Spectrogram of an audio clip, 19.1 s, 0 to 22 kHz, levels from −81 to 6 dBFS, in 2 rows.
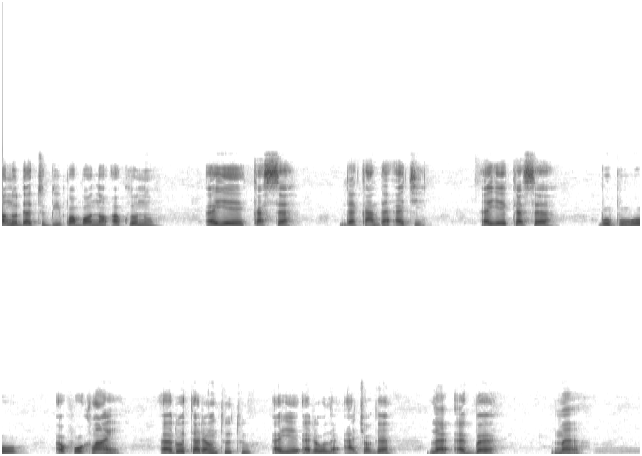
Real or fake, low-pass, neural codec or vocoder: real; 7.2 kHz; none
